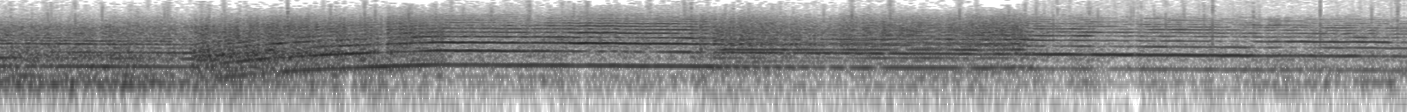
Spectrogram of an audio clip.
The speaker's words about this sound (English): Some motorists still are not aware that a police siren means the cruiser needs the right of way. In this case, to get out of a traffic jam, the constable had to also use a blast of his horn.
